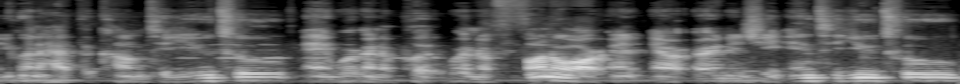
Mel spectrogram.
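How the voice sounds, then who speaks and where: Over music in the background, a man speaks quietly at a fairly quick pace. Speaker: wellness content creator. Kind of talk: casual live stream chat. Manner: halting, many restarts; quiet, low voice.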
